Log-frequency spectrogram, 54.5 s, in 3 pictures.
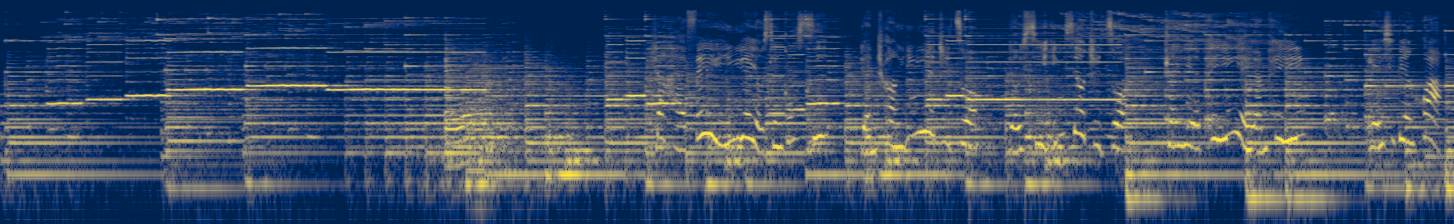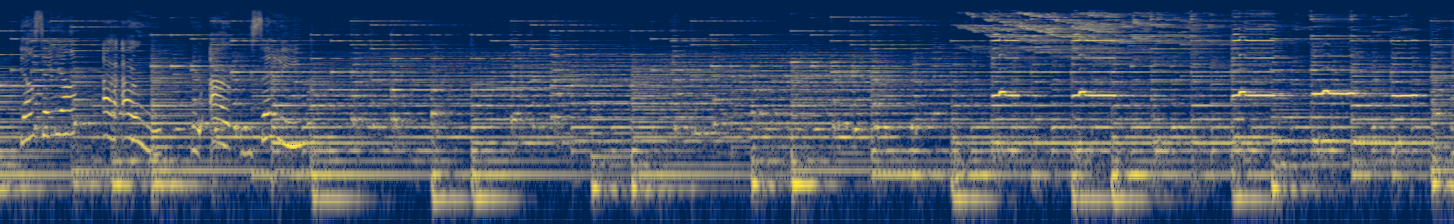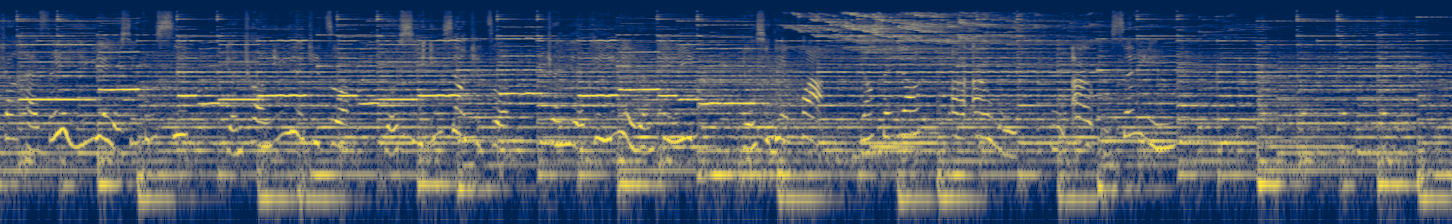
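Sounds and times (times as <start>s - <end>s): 
relaxed cheerful hopeful Chinese-style music: 0.0s - 54.5s.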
